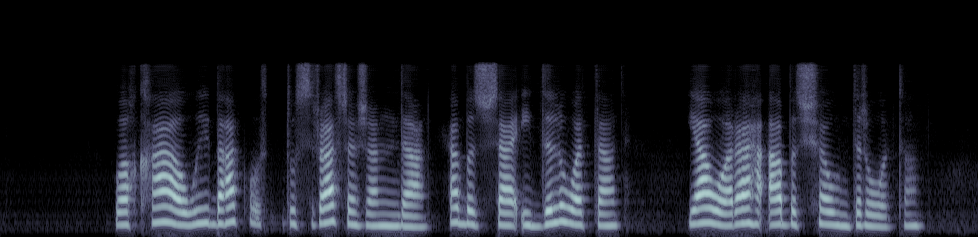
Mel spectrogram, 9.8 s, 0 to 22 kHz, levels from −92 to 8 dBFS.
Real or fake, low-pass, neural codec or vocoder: fake; 7.2 kHz; codec, 16 kHz, 0.3 kbps, FocalCodec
